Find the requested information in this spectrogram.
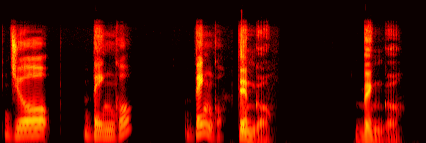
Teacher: Históricamente, la base de la lengua buscaba un sonido muy fuerte y estable que detuviera el aire justo antes de pronunciar la vocal O final. Al subir la parte posterior de la lengua contra el paladar, los hablantes generaban esa G para anclar la palabra con contundencia. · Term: anclaje velar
